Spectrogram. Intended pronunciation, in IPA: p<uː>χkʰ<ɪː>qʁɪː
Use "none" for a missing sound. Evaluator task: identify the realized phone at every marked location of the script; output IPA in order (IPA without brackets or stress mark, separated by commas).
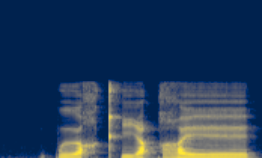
ɯː, iː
